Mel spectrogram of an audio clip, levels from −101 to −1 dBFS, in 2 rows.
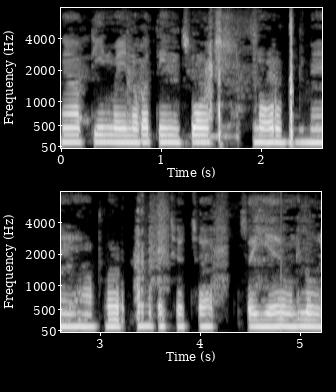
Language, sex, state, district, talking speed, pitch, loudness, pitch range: Hindi, male, Uttar Pradesh, Muzaffarnagar, 185 wpm, 140 Hz, -19 LUFS, 140-150 Hz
